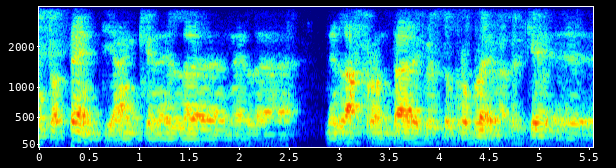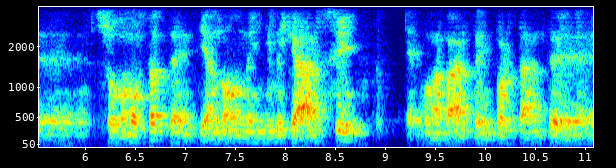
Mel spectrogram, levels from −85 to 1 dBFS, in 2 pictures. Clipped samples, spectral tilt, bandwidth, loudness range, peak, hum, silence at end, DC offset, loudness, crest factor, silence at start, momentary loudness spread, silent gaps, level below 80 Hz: under 0.1%; -9 dB/octave; 4 kHz; 2 LU; -4 dBFS; none; 0 s; under 0.1%; -24 LUFS; 20 dB; 0 s; 11 LU; none; -66 dBFS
